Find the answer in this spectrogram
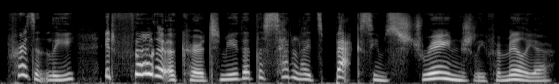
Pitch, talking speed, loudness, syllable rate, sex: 245 Hz, 140 wpm, -18 LUFS, 5.0 syllables/s, female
